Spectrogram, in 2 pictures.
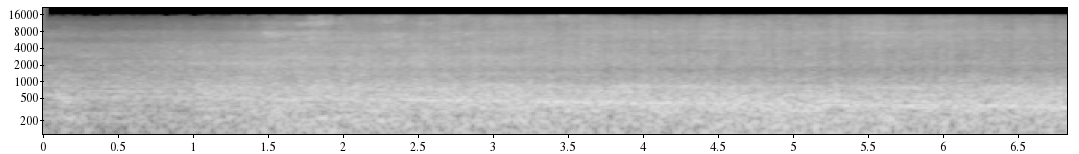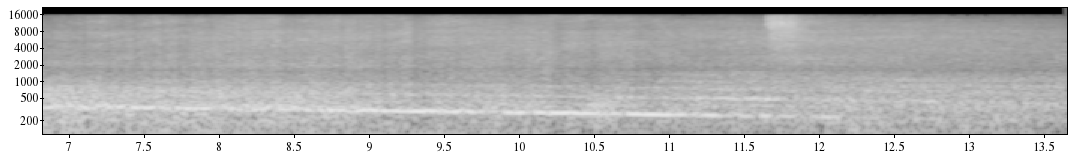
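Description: Keihan electric commuter train pulling in alongside the platform and slowing: a whine from its motors and gearing falls steadily in pitch over a low running rumble as the train brakes, then eases off near the end, with a brief high hiss about twelve seconds in.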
